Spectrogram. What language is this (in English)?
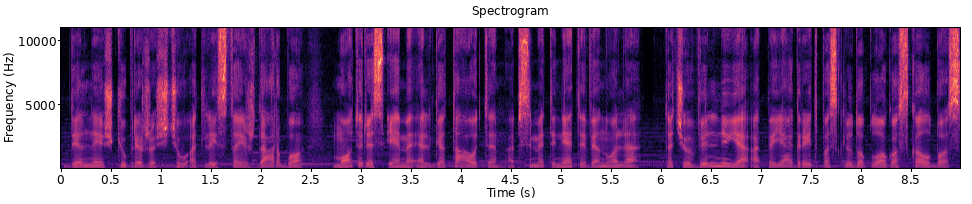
Lithuanian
